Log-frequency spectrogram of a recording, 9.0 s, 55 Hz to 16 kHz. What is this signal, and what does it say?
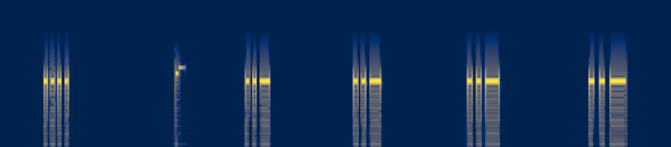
Morse code, heard as a keyed tone, about 23 wpm, spaced as for 7 wpm, 700 Hz. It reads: H UUUU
